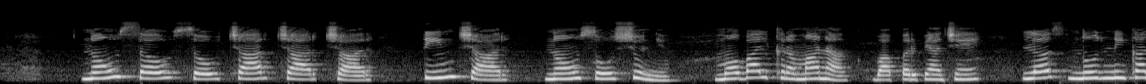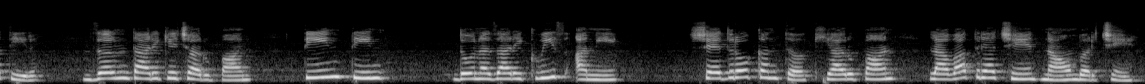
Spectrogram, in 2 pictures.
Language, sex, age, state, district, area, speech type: Goan Konkani, female, 18-30, Goa, Salcete, rural, read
